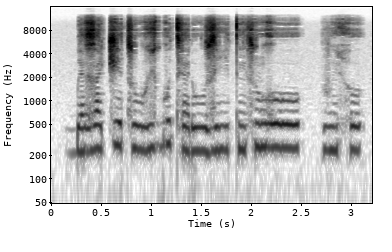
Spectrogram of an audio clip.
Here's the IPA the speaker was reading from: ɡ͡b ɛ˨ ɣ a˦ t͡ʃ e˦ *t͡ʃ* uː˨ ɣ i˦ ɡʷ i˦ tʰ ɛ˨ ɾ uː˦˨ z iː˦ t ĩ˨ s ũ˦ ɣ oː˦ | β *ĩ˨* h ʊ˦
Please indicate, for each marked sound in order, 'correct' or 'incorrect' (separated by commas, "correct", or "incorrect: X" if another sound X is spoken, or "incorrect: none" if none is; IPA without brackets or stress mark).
incorrect: t͡s, correct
